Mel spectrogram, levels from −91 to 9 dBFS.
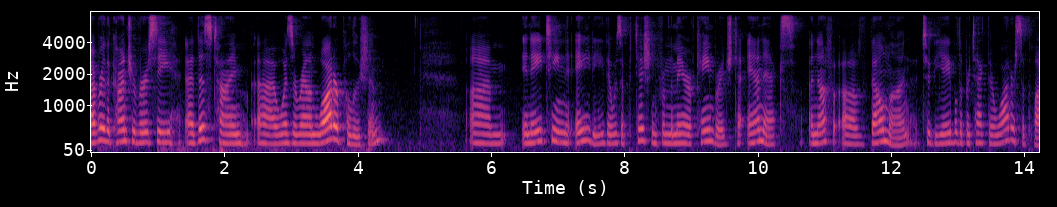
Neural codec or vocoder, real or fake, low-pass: none; real; 7.2 kHz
